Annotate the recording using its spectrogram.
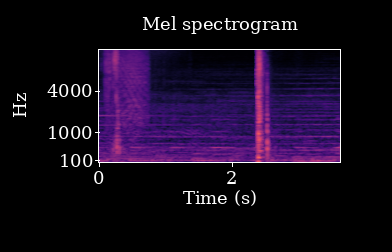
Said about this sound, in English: These arrows are a waste of time. It's not stopping them.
